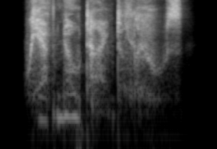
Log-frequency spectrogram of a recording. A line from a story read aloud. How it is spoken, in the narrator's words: she whispered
